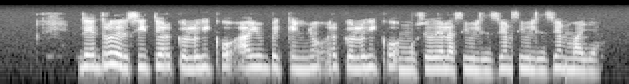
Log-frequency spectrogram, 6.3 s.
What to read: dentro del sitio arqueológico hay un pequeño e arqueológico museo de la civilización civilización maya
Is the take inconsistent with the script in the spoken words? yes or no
no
